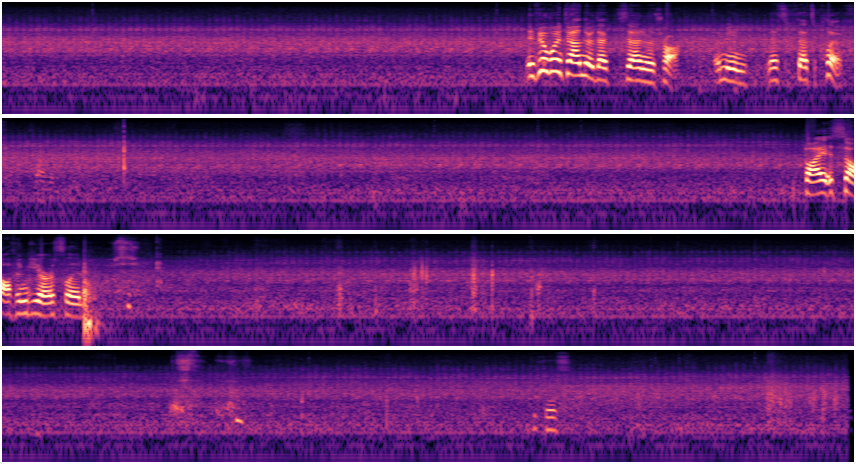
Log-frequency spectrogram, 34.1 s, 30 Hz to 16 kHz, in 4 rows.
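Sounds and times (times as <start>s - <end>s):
vehicle engines idling: 0.0s - 34.0s.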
